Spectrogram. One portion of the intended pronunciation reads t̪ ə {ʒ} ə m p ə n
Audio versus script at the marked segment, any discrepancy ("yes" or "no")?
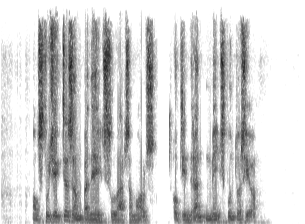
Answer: yes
